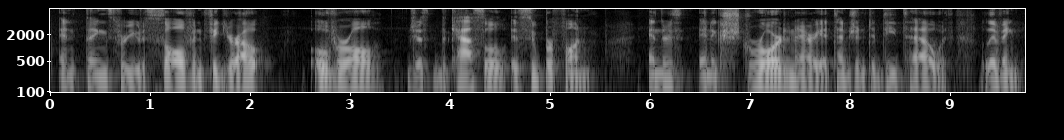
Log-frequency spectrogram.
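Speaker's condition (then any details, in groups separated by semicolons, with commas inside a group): No condition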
